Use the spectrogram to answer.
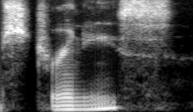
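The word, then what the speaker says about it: Strianse: hearing tacket's attorney uh he pronounce his last name strines okay uh tet's Attorney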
